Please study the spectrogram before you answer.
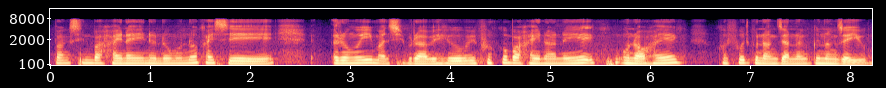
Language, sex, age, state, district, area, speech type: Bodo, male, 30-45, Assam, Kokrajhar, urban, spontaneous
